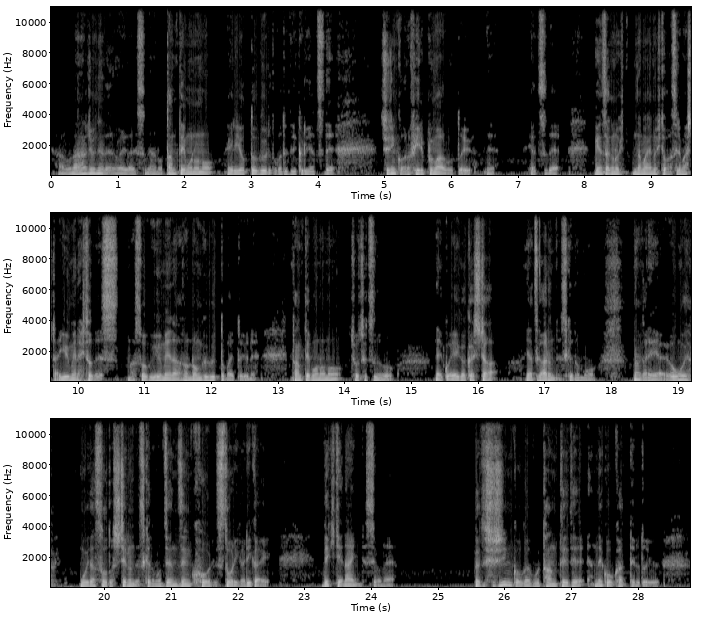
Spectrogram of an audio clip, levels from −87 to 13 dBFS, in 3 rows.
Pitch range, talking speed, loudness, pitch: 100-130 Hz, 375 characters per minute, -24 LUFS, 115 Hz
